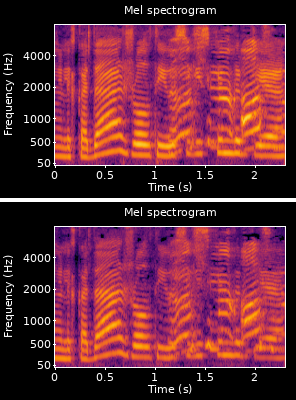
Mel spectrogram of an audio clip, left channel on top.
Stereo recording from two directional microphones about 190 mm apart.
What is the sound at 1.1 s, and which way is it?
Speech, 5° right (ahead or behind).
